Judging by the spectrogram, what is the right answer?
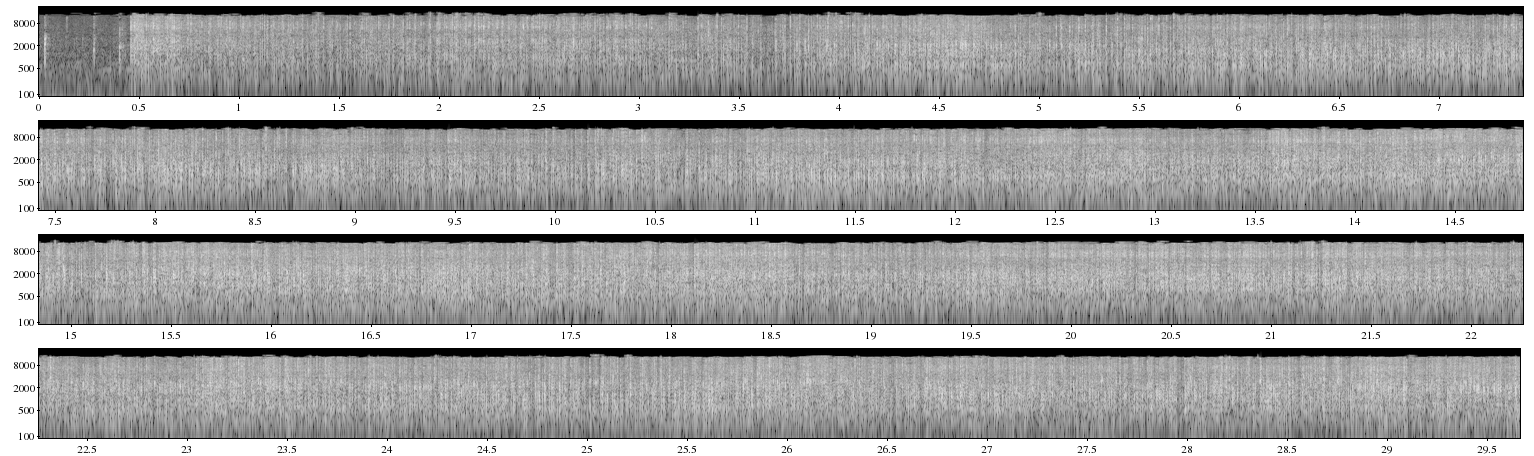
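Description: A long string of firecrackers going off, a dense unbroken crackle that holds steady throughout.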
